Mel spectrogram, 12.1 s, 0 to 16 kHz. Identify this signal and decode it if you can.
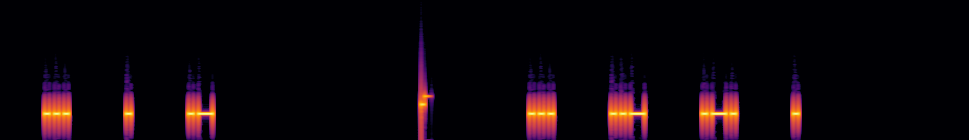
Morse code, heard as a keyed tone, about 20 wpm, spaced as for 9 wpm, 700 Hz. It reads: SEA SURE
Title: 4x Character Spacing - Top 300 Words - 20wpm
